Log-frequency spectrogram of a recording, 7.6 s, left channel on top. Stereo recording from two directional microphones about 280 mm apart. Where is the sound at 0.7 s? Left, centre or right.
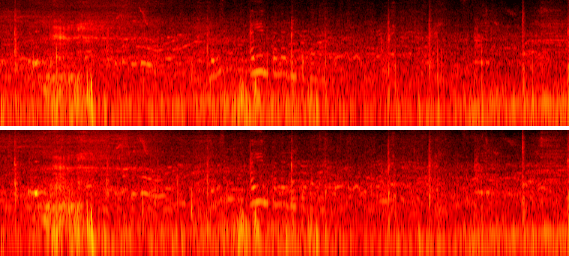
Centre.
